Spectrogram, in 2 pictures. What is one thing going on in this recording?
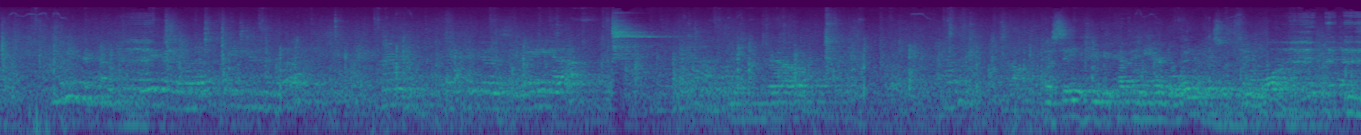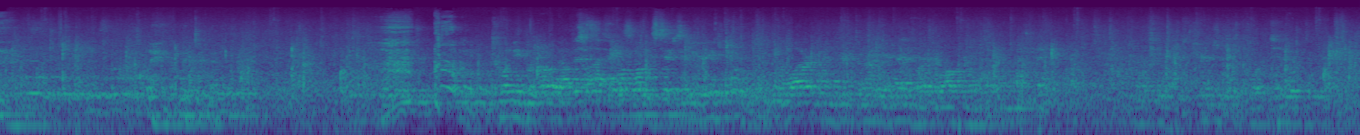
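Several adults chat and talk nearby, heard echoing in a narrow tunnel.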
